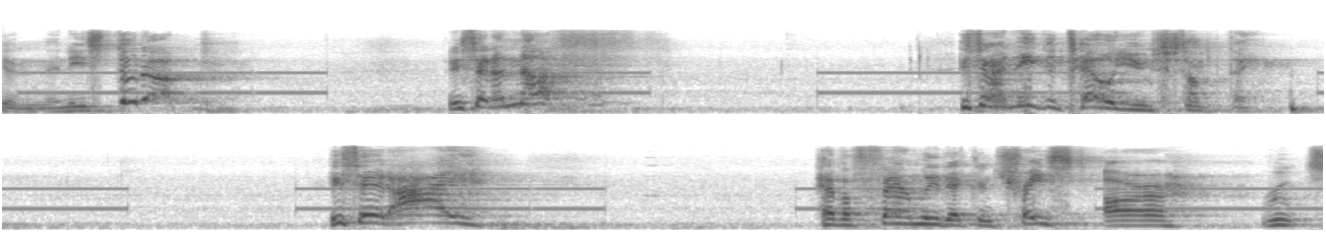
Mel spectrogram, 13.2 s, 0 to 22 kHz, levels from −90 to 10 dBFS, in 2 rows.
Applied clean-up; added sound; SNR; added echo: none; Telephone; 19 dB; none.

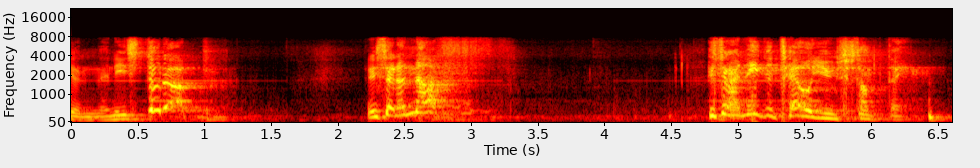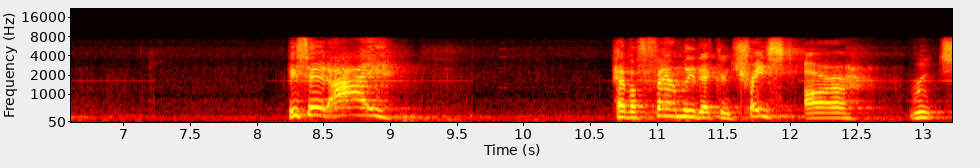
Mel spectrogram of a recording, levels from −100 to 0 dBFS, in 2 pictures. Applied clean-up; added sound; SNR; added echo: neural separator model SepFormer DNS4.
